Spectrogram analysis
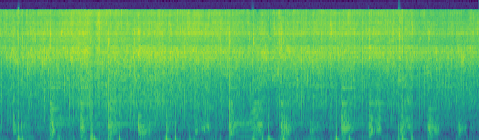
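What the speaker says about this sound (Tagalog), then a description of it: "gigisa na tayo ng ating pusit" Squid and garlic sauté in a hot pan, a steady loud sizzle broken by sharp clacks of a utensil stirring against the pan at an uneven rhythm, close up with no talking.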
